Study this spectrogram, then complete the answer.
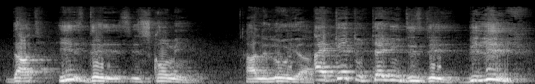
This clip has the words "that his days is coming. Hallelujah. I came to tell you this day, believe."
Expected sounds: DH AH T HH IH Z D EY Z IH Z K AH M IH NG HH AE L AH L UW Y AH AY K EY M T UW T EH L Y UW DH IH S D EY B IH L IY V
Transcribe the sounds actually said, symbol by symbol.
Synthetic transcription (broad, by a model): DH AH T HH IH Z D EY Z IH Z K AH M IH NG HH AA L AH L UW Y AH AY K EY M T UW T EH L Y UW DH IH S D EY B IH L IY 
